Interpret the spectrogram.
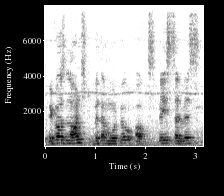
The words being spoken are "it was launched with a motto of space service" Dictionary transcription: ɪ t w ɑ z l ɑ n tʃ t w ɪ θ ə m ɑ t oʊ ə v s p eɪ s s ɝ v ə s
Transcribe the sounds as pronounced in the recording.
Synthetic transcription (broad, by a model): ɪ t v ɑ z l ɑ n tʃ t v ɪ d ə m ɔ t oʊ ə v s p eɪ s s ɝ v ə s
